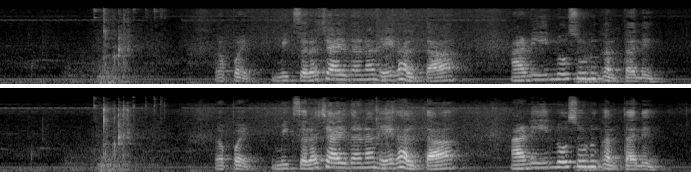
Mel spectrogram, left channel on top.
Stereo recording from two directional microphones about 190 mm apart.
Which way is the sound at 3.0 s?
30° right (ahead or behind).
